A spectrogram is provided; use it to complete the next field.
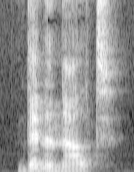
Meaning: a pine needle (leaf of a pine tree)
- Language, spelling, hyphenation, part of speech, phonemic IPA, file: Dutch, dennennaald, den‧nen‧naald, noun, /ˈdɛ.nəˌnaːlt/, Nl-dennennaald.ogg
